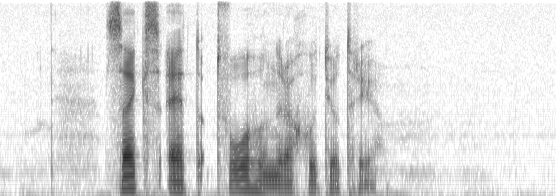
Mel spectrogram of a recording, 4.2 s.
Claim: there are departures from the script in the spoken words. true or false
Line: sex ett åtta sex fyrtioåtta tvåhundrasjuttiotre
true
